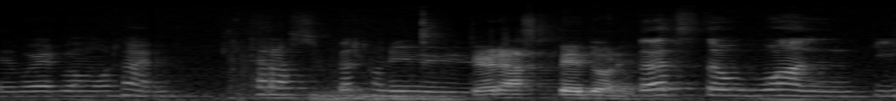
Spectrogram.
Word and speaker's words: Teräsbetoni: You say teräs. Teräs. Teräs. Can you say R? Yeah, that's I kind of have a problem with that. Teräs. Yes. Better. Betoni. Betoni. Betoni. Very, soft. B.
